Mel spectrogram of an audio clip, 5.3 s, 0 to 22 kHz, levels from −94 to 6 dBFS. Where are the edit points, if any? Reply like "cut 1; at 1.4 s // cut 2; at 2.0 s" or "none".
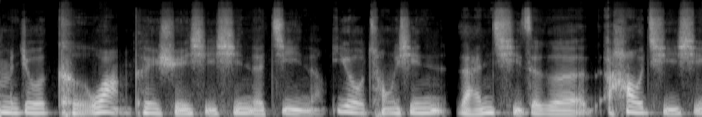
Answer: cut 1; at 2.5 s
